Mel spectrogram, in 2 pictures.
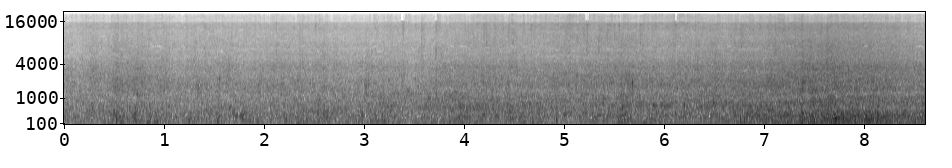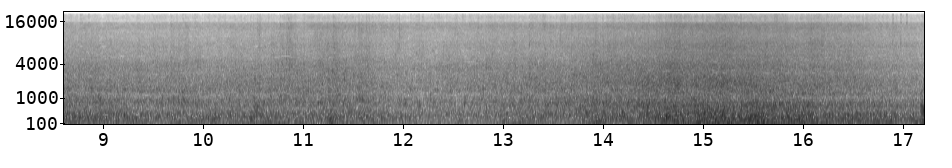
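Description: Ocean surf surges along a beach at Fitts Village and Prospect, a constant broadband wash of waves that swells louder twice, mixed with wind buffeting the microphone and no voices.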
